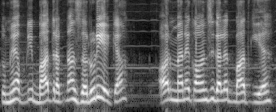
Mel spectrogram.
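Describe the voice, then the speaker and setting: A man's voice: high-pitched, fairly even intonation, normal speed, soft background music, lightly acted. Man voicing an exasperated young husband. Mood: defensive. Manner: complaining, defensive.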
